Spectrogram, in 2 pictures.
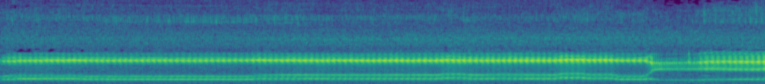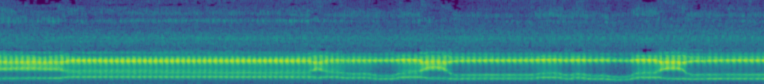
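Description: A woman throat singing: one long, steady drone full of overtones, with a high whistling overtone ringing above it. The drone dips briefly about six and a half seconds in, and in the last few seconds the high overtone moves up and down in a melody.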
